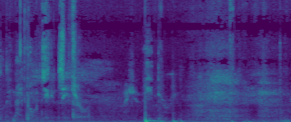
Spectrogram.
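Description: Faint whispering, with one sharp knock about two seconds in.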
